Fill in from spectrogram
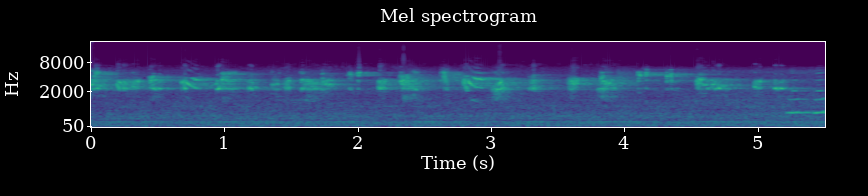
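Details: Outdoors in natural surroundings, a flock of sparrows keeps up steady, lively twittering: rapid, high, clipped chirps tumbling over each other throughout.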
